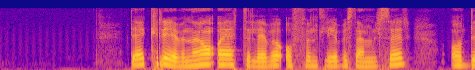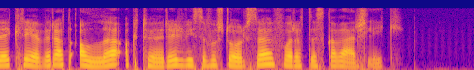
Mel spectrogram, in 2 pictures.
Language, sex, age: Norwegian, female, 24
